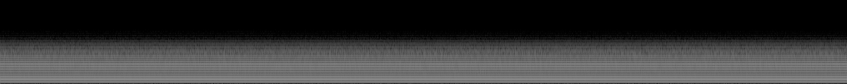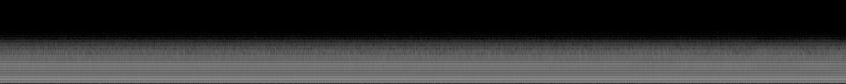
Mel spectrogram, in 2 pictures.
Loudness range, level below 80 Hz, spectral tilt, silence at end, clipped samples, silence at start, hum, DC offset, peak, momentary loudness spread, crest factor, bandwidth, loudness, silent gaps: 0 LU; -72 dBFS; -8 dB/octave; 0 s; under 0.1%; 0 s; none; under 0.1%; -14 dBFS; 0 LU; 16 dB; 8.4 kHz; -29 LUFS; none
